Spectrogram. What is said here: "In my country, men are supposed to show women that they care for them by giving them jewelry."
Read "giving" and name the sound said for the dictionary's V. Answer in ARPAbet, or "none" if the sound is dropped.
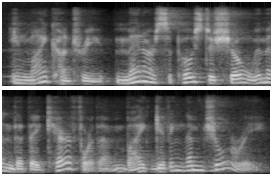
V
